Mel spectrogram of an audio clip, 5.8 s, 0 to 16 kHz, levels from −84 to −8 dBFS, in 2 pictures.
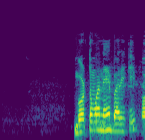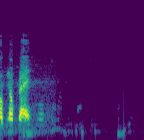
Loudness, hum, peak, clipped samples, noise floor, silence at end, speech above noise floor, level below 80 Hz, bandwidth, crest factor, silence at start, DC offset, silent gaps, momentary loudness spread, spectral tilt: -15 LUFS; none; -2 dBFS; under 0.1%; -74 dBFS; 2.3 s; 61 dB; -62 dBFS; 6.4 kHz; 16 dB; 1.5 s; under 0.1%; none; 9 LU; -8 dB/octave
